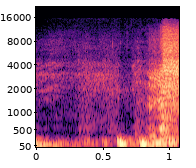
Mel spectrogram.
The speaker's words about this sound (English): man, I gotta sneeze.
